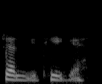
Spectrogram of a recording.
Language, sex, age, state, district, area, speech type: Urdu, female, 18-30, Uttar Pradesh, Rampur, urban, conversation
